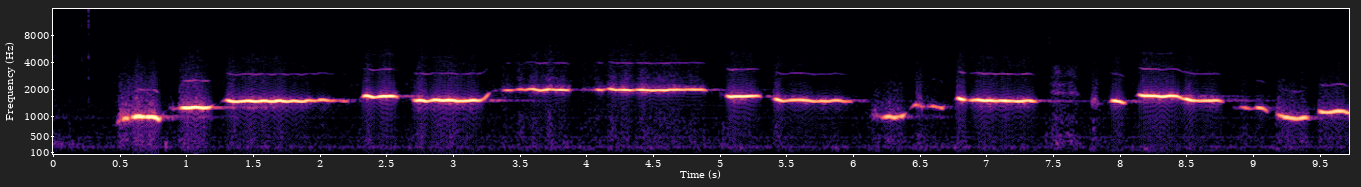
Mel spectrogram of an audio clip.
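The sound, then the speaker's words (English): A person whistles a slow hymn melody alone, clear, each sustained note gliding up and down with brief breaths between phrases. “I'm gonna try to whistle this minute. This is the song.”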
